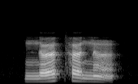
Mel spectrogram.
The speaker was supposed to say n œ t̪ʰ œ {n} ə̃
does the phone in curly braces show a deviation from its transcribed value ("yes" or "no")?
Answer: no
